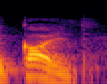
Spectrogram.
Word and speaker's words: called: every day I call yesterday I called very good with a D sound repeat again yesterday I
